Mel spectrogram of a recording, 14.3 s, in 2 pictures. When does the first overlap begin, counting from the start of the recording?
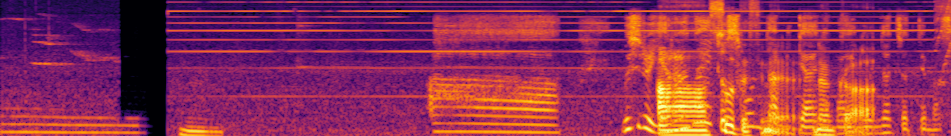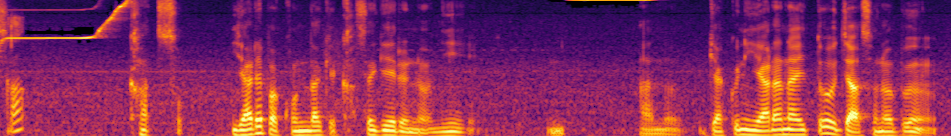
4.9 s

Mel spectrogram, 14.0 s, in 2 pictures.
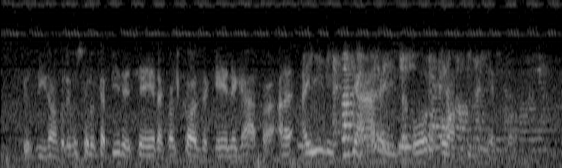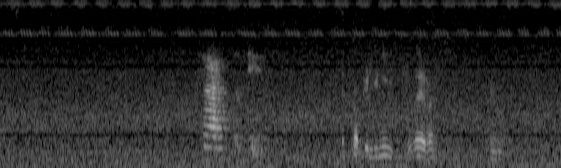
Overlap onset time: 3.7 s

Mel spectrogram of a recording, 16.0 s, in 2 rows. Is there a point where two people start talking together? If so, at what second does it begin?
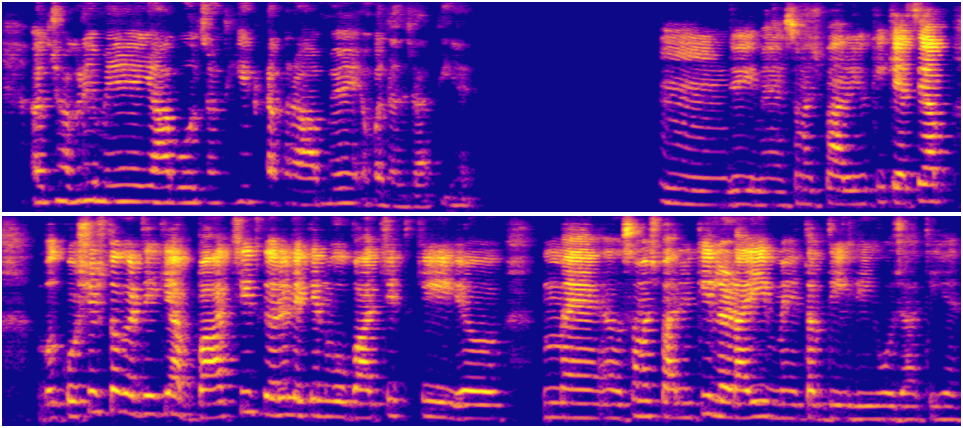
none

